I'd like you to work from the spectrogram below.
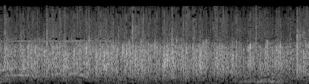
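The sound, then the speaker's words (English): A live show audience claps for themselves for coming to a new event, steadily for about three seconds, a dense, even patter of many hands with no pauses or spoken words. “Clap for yourselves for coming to a new thing.”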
